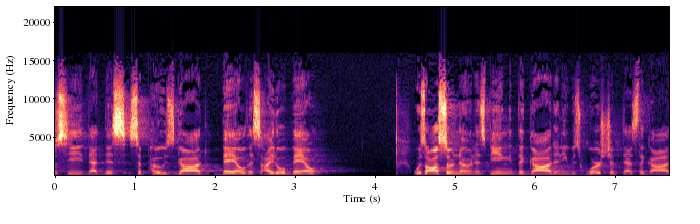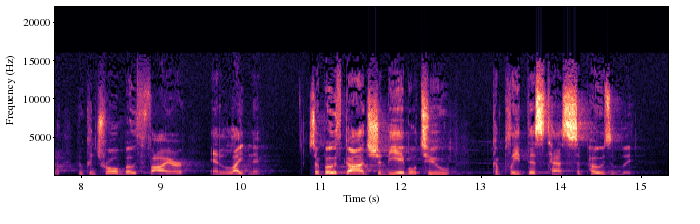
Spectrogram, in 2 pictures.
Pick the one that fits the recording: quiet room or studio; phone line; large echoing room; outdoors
large echoing room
